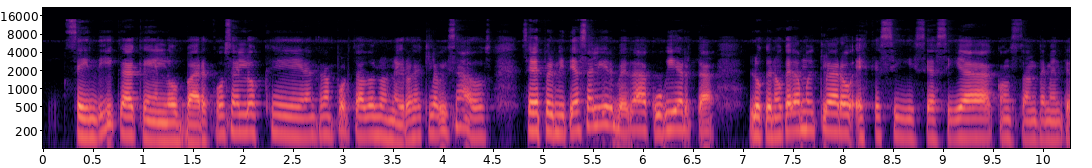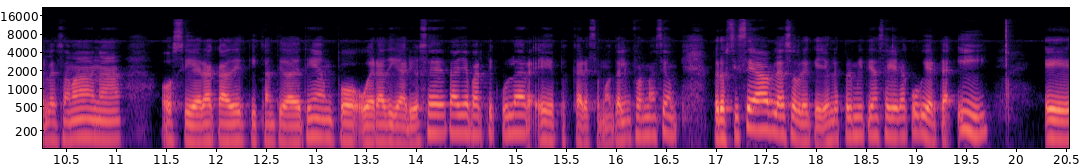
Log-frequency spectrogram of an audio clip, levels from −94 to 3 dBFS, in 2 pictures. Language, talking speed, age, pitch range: Spanish, 200 wpm, 30-49, 140-185 Hz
